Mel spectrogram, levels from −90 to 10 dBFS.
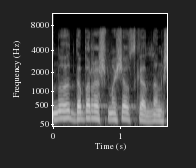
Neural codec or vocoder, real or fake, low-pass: none; real; 7.2 kHz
